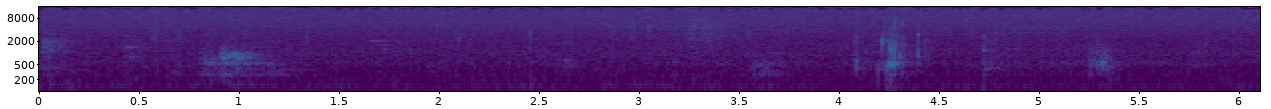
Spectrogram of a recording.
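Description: Near silence: room tone, with a faint soft sound about a second in and a couple of faint small knocks later on.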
